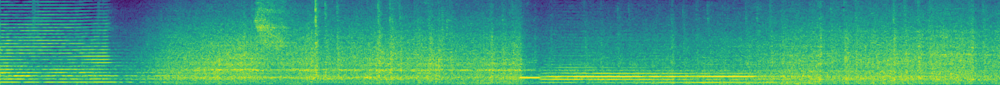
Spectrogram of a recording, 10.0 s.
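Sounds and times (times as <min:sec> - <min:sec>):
locomotive horn: 0:00.0 - 0:01.8, 0:05.2 - 0:07.9
freight train rumbling past: 0:00.0 - 0:10.0
train wheels clicking on rail joints: 0:02.0 - 0:10.0.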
